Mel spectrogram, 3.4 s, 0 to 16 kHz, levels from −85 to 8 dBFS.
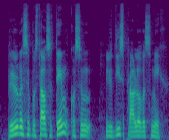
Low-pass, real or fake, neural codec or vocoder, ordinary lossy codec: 14.4 kHz; real; none; none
